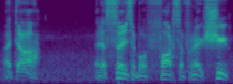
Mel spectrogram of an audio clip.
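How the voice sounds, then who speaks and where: A grave male warrior played by an actor in a fantasy audio drama. His lowish voice is very sharp and forceful, and he speaks slowly and seriously. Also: full character voice. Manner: deliberate, serious.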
